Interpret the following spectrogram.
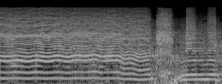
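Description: A man's voice chanting a long, drawn-out held note in a melodic sermon recitation, the pitch wavering slightly. About a second and a half in, the note breaks briefly and a new, slightly lower note begins.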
